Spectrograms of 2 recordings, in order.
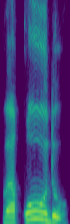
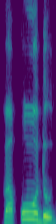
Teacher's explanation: وقود، قاف موٹا 2 حرکات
